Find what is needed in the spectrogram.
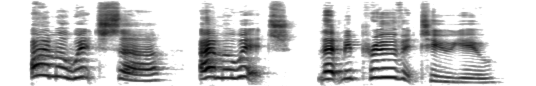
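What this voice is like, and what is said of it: Squeaky mocking imitated voice. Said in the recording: “he said in a squeaky impersonation.”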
